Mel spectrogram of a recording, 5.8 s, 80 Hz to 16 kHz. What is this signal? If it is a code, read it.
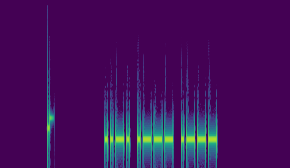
Morse code, heard as a keyed tone, about 22 wpm, 700 Hz. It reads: FJJ
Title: USA Call Sign Postfixes - 3 Letters 22wpm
